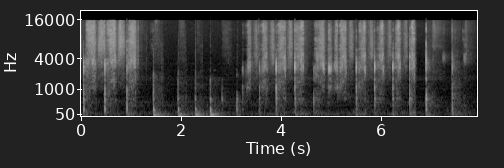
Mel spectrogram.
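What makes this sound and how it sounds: A plastic Apple Pencil tip makes long rubbing strokes across the flat glass touchscreen of an iPad, drawing hair. About fifteen quick, separate scratchy swipes are heard, each a bright, dry rasp with a soft low tap that stops almost instantly.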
